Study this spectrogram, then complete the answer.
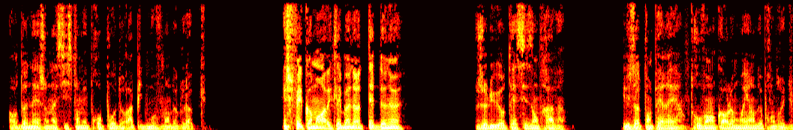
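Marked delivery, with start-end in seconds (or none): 3.8-5.4 high, loud, exasperated; angry retort. A narrator's reading. Handcuffed man told to strip, angry retort. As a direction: throw the absurd order back at him.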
